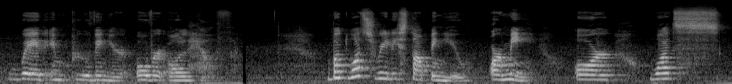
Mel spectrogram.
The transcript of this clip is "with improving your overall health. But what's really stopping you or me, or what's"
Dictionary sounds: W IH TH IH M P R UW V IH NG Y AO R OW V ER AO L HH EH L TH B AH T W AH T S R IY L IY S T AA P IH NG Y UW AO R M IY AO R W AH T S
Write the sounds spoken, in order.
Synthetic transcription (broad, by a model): W IH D IH M P R UW V IH NG Y AO R OW V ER AO L HH EH L TH B AH T W AH T S R IY L IY S T AA P IH NG Y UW AO R M IY AO R W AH T S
